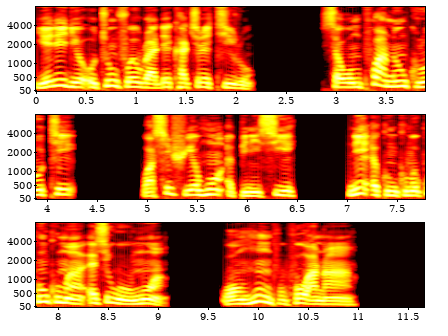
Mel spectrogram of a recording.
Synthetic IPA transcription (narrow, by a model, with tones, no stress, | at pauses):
je˦nɪ̃˦dɪ˨ɛ˨ʔɔ˨tʰũ˦mfʊ˦æ˦wu˨a˨dɪ˦kʰa˦t͡ɕʰɪ˦ɾɛ˦tʰi˦ɾo̰˨ | sɛ˨wɔ̃˨m̩˨pʰʊ˦a˨nʊ̃˦ŋ̩˦kʰu˨ɾo˦tʰɪ˦ | wa˨sɪ˦ɕᶣɪ˨ɛ˦ɦʊ̃˦ʔæ˨pʰĩ˨nĩ˨si˦e˦ | nɪ̃˦ʔæ˨kʰũ˨ŋkʰũ˨mã˨kʰũ˦ŋ˦kʰũ˦mã˨ʔæ˦si˦wɔ˨wmũ˦a̰˨ | wɔ̃˨nɦʊ̃˦m̩˨pʰʊ˨pʰʊ˦a˨nãː˦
